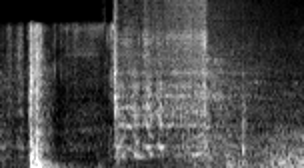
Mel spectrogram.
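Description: A car engine: a brief thump, then the motor turns over and keeps running with a steady, rough rumble. No voices.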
